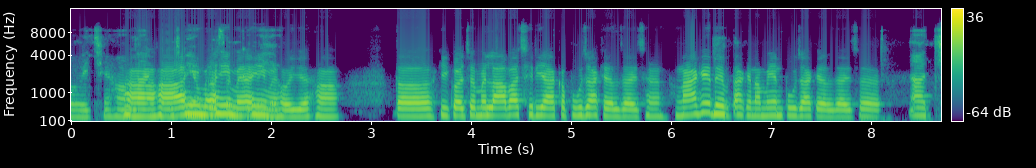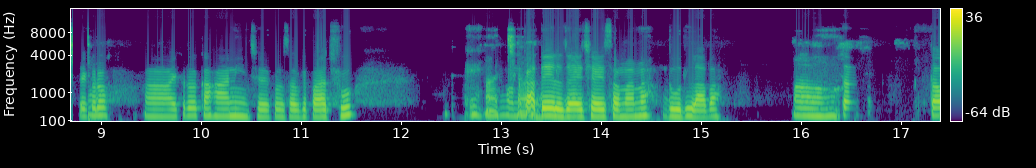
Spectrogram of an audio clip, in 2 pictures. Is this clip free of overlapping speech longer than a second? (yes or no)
no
